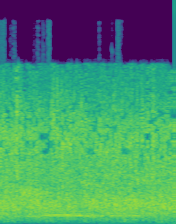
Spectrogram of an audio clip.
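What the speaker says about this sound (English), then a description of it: "it's welcome with applause, and quite rightly so" Dense, steady audience applause fills the space after a closing speech at a fan debate event, continuous and fairly loud with no gaps.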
